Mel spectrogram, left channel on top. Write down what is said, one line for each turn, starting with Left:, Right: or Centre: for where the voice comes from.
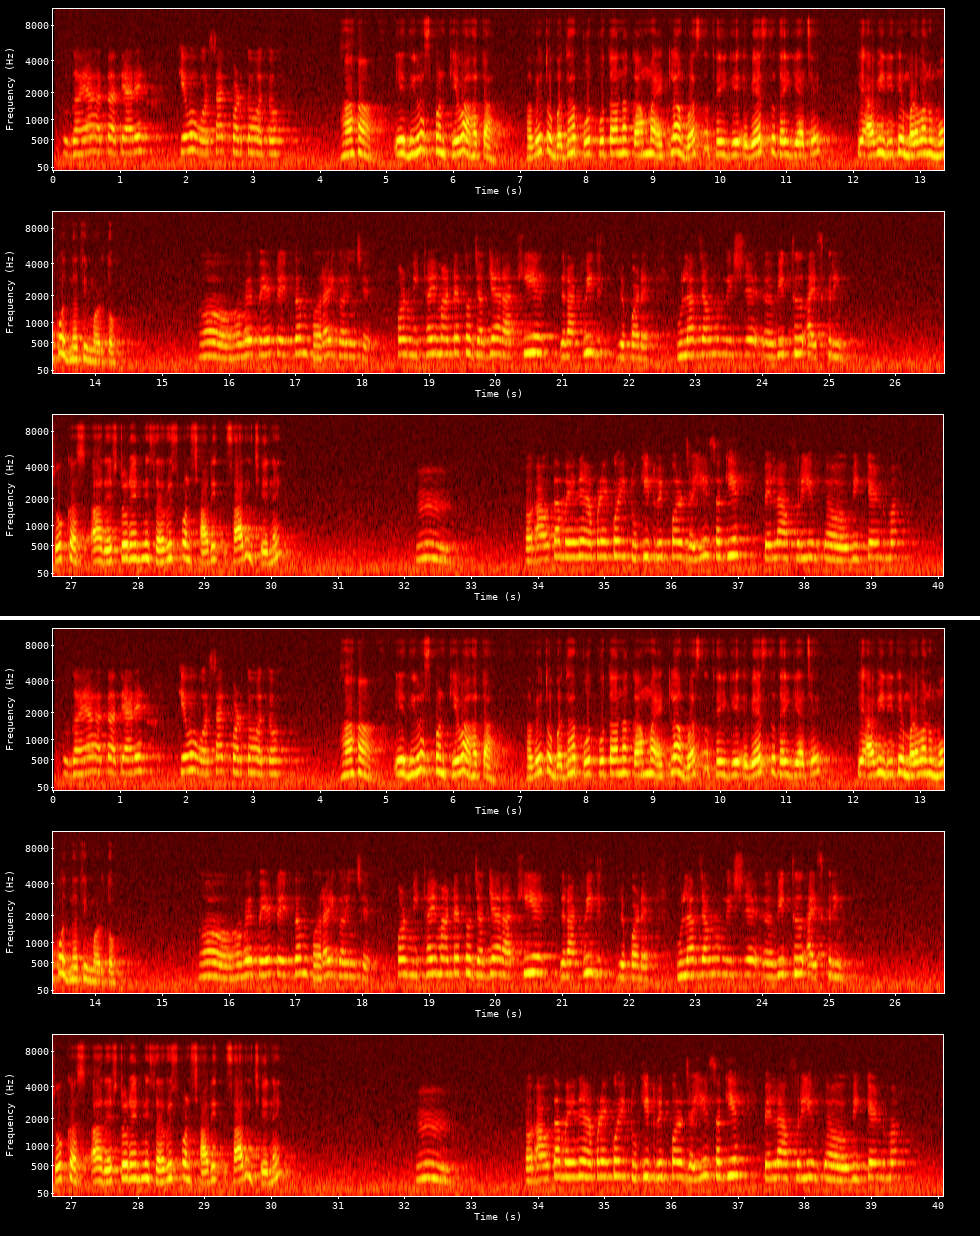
Right: ગયા હતા ત્યારે કેવો વરસાદ પડતો હતો.
Centre: હા હા એ દિવસ પણ કેવા હતા હવે તો બધા પોતપોતાના કામમાં એટલા વસ્ત થ વ્યસ્ત થઈ ગયા છે કે આવી રીતે મળવાનો મોકો જ નથી મળતો.
Right: હા હવે પેટ એકદમ ભરાઈ ગયું છે પણ મીઠાઈ માટે તો જગ્યા રાખીએ રાખવી જ પડે ગુલાબજામુન વિશે વિથ આઈસક્રીમ.
Centre: ચોક્કસ આ રેસ્ટોરન્ટની સર્વિસ પણ સારી છે નહી.
Right: હમ આવતા મહિને આપણે કોઈ ટૂંકી ટ્રીપ પર જઈએ શકીએ પેલા ફ્રી વીકેન્ડમાં.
